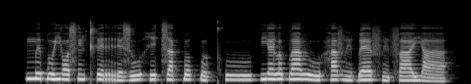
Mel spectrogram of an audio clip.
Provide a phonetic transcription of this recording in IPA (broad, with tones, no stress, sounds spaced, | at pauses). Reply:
m ɪ˦˨ ɓ ʊ˦ j ɔ˦ s ĩ˦ kʰ ɪ˦ r ɪ˨ z uː˦ h i˦ t͡s a˦ k͡p o˦ k͡p ʊ˨ kʰ uː˦ | j ɛ˦ l ɔ˦ b aː˦ β uː˨ h a˦ v ĩ˨ ɓ ɛ˦ f ĩ˨ f aː˦ j aː˨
